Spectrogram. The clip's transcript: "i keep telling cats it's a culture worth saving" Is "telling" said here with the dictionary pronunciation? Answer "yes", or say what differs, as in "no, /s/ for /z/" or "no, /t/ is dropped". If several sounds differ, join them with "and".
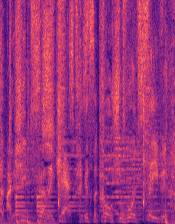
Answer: no, /s/ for /t/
